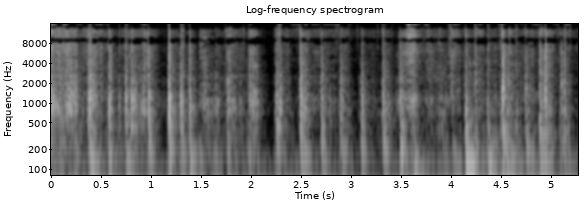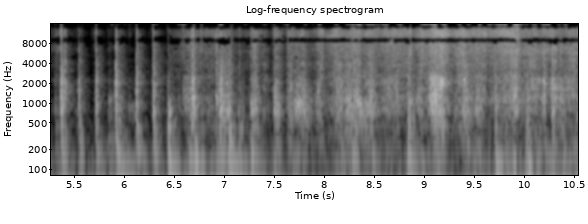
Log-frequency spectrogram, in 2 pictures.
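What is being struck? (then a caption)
Cardboard shoebox lid. Long nails and fingertips scratch and rub the inside of an open, hollow, empty brown cardboard shoebox lid. Quick dry scratches and tapping clicks come in rapid, uneven bursts, each dying away almost instantly over a soft, hollow low body.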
